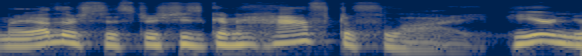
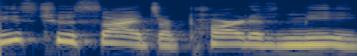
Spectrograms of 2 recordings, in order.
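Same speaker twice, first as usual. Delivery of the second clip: ordinary talk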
